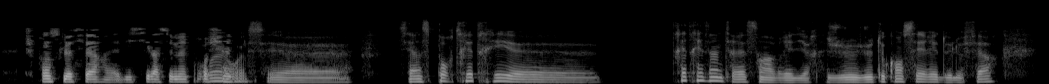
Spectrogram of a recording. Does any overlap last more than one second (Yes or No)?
No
